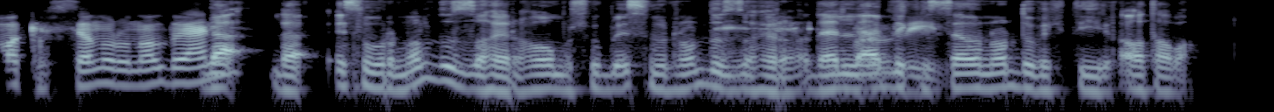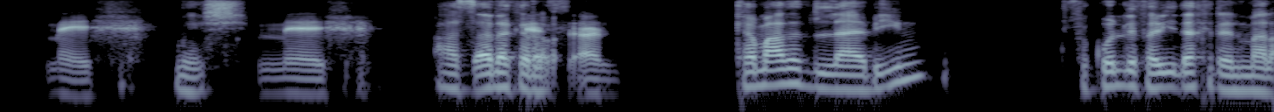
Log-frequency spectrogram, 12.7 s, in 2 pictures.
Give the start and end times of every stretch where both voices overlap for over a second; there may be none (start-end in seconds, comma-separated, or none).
3.5-4.8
